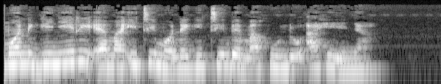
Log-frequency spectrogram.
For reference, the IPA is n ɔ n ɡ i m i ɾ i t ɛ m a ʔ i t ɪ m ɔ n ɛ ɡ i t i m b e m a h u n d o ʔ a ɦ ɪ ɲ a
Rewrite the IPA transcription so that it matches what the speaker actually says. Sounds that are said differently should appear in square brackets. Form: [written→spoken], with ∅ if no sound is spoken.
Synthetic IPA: [n→m] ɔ n ɡ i [m→ɲ] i ɾ i [t→ʔ] ɛ m a ʔ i t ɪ m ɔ n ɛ ɡ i t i m b e m a h u n d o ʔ a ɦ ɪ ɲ a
